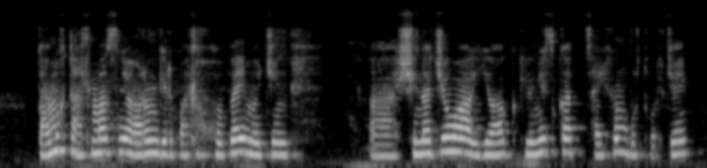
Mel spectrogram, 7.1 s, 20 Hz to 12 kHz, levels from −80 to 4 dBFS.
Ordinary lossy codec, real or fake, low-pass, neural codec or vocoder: Opus, 24 kbps; real; 7.2 kHz; none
